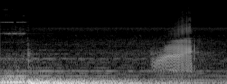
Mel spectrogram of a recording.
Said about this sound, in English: Are you making that noise? What noise? That noise. That's a frog.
